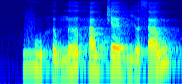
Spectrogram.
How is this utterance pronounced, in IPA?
vu˨˩˦ hə˨˩˨wnəː˧˥ ha˧wcɛ˧vi˨˩ə̯ sa˧˥w

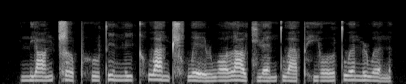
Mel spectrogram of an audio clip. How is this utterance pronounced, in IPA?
n̪jɑ˨˦ŋʈ͡ʂɤ˨˦ pʰu˨˦t̪i˧ n̪i˨˦ kʰwa˥˨nʈ͡ʂʰwḛ˨˩ɪ̯ɻwɔ˨˦ lɑ˥˨ʊ̯t͡ɕɥɛ˨˦nt̪wä˨˦ pʰjo˨˦ʊ̯t̪wə˦nɻwə̰˨˩n

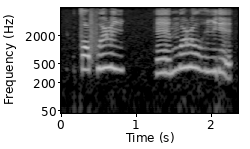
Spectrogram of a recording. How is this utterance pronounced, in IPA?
tˤifɯɭi | emo ɭoɦiɾʲe

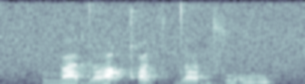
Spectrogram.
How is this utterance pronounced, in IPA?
vadʌ qʼut͡sdʌ d͡zu

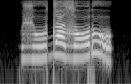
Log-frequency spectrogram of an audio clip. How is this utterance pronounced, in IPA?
ʒoda zɔɾo

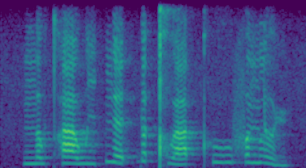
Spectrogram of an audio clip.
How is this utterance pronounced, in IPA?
ŋɐ˧w t̪ʰaː˧wiː˨˥k̚ ŋɛː˨˥t̚jɐ˥t̚ kʷʰaː˨˥k̚pʰuː˥ fɐ˥ŋlɵ˨˩ɥ

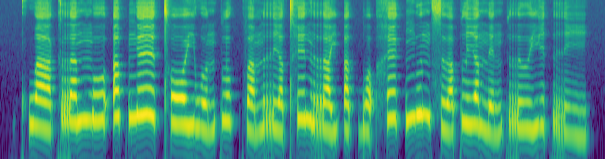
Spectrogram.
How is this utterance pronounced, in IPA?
kʰwaː˨˩kra˦˥nmoː˦˥ ʔa˥˩p̚ ŋɛː˥˩ tʰɔː˧jwo˩˦n plo˦˥k̚fa˩˦mri˨˩a̯tʰe˥˩n ra˩˦jʔa˨˩t̚bɔ˨˩ʔhɛː˥˩k̚ ŋɯː˥˩nsɯ˩˦a̯pli˧a̯ ne˩˦nprɯː˧ji˦˥t̚riː˨˩

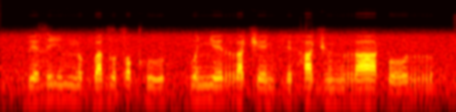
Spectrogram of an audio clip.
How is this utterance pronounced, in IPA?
ɡ͡be˨ziː˦˨mnʊ˦˨ ɡ͡ba˦do˦˨tɔ˦kʰu˦ | kʷa˦ɲeː˦ra˦ t͡ʃeː˨ŋhɪ˨ha˦ d͡ʒũ˨ŋraː˦ k͡po˨˦r

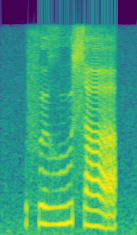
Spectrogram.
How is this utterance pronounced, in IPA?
fɵɣu sa

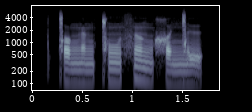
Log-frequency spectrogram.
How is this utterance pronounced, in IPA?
ǀʌŋæ̃ŋǀũ sə̃ŋ χɪŋ͡ǀɪ

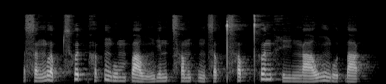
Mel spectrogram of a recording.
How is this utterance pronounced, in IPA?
sɐ˨˥ŋlɐ˨p̚t͡sʰɵ˥t̚ hɐ˨˥k̚ŋuː˨m paː˨˩wŋiː˨˧nt͡sʰɐ˨˧mkʷɪ˨˩ŋ sɐ˨p̚t͡sʰɐ˧p̚t̪ʰɵ˥n hiː˨ŋaː˨˥w ŋuː˨t̚aː˨k̚

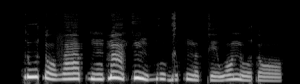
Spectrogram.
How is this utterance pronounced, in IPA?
ɾu˦ ɗɔ˨vaː˧p ɡʷũ˨ɓã˦˨kĩ˦˨ ɡ͡bu˦˨ɡɨ˧pŋə˨ ke˨wɔ˦no˨ ɗɔ˨

